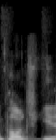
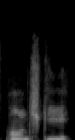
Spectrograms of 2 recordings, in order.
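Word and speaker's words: pączki: Una, happy Paczki Day.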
